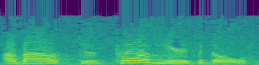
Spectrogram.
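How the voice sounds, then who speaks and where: A matter-of-fact older widow witness in an old radio play, measured answers, slight hiss. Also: female voice, mid-range voice, big pitch swings. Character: mild, matter-of-fact older widowed boarding house landlady. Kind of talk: 1940s radio drama acting. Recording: noisy old 1940s radio recording.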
